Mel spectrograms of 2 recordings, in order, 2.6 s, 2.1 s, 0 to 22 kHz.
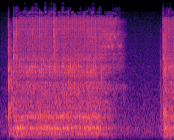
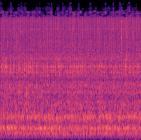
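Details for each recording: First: Monroe LA-5 motorized mechanical calculator, first run in decades: motor runs in roughly two-second bursts with a rough, raspy buzz; sounds like it is dragging on something, cause unknown. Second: Monroe LA-5 motorized mechanical calculator, first power-up in decades: even, high-pitched whir with faint crackle, likely governor sparking, speeding up then steady at speed; may be dragging slightly.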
